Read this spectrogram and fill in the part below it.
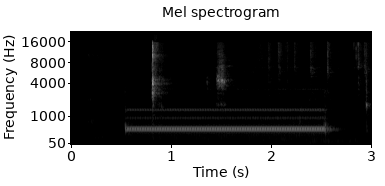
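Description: A single steady telephone tone rings out loud and close for about two seconds while a call goes through to a cell phone, then cuts off into near silence.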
